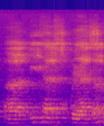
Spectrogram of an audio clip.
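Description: A man speaking into a microphone, in continuous phrases with short breaks.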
